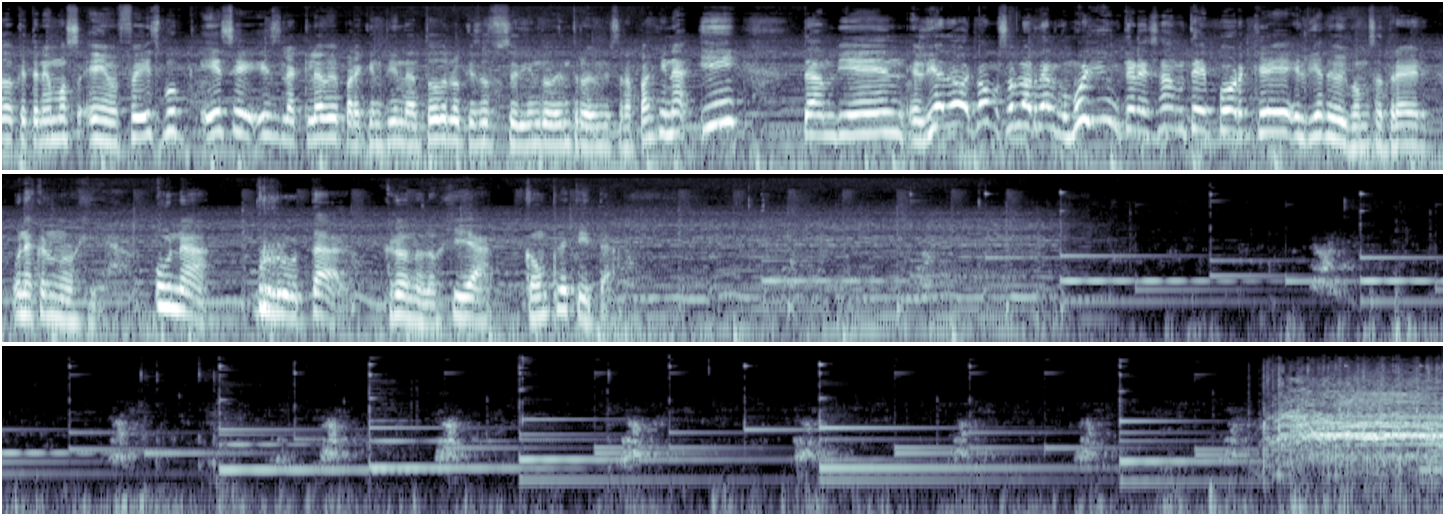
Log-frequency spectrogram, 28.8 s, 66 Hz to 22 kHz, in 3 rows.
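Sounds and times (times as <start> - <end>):
speech: 0.0 - 13.9
noisy music: 0.0 - 28.8
melody played with pitched dog barks: 13.7 - 14.2, 15.4 - 16.6, 17.9 - 19.0, 19.8 - 27.6.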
